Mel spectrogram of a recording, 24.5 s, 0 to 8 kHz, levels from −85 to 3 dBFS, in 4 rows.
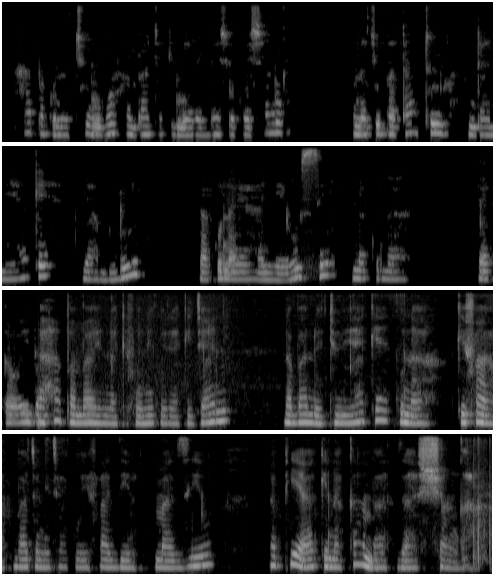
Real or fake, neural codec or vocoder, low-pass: real; none; 7.2 kHz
